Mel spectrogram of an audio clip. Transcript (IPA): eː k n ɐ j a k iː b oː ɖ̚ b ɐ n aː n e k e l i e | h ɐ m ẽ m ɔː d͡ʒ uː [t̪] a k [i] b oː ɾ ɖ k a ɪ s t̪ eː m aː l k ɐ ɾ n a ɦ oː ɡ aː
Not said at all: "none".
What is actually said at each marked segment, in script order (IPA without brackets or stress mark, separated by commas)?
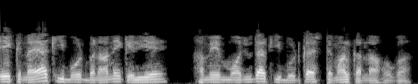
d̪, iː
